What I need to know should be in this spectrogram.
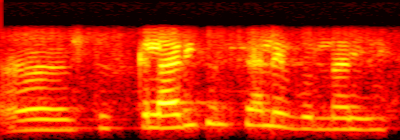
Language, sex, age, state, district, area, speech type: Dogri, female, 18-30, Jammu and Kashmir, Kathua, rural, conversation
